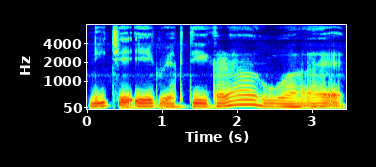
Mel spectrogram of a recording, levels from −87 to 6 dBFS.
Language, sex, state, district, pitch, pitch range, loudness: Hindi, male, Himachal Pradesh, Shimla, 110 Hz, 100-115 Hz, -13 LUFS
